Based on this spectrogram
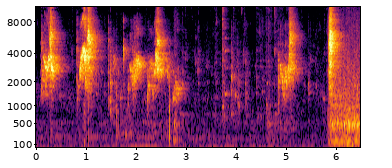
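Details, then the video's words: Budgerigars kept as pets taking a bath on a fountain, a rapid run of sharp chirps and warbles, then a sudden splash of water at the end. "Best Budgie Bath EVER! + Budgie sounds"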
